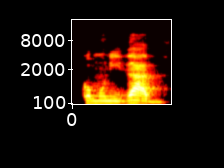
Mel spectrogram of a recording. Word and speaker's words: comunidad: ending in right okay it's not like dad right or it's not dodd it's a very soft d almost like you're saying a t comunidad okay now as shown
